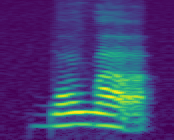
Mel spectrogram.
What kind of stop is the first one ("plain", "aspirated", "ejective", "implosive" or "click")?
plain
